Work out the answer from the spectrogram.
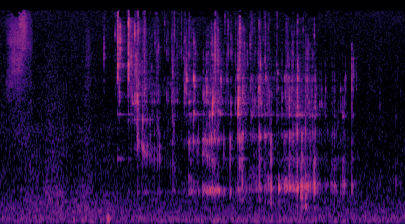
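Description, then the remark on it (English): Beer pours into a Guinness pint glass, a fairly quiet stream of gurgling splashes and fizzy crackle that runs for about three seconds with no talking. “You know, I love the audio of a good clean pour into a glass.”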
